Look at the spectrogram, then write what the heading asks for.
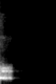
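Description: A single short dog bark, close and fairly loud, ending abruptly and followed by silence.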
